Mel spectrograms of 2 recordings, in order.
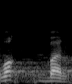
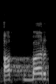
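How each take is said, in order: First: The word begins with a w sound. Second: The word begins with a clean glottal stop. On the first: The speaker calls it wrong. "हमजा को हमने वाव बना दिया ना" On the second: The speaker calls it right. "अकबर कहने के बजाय"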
